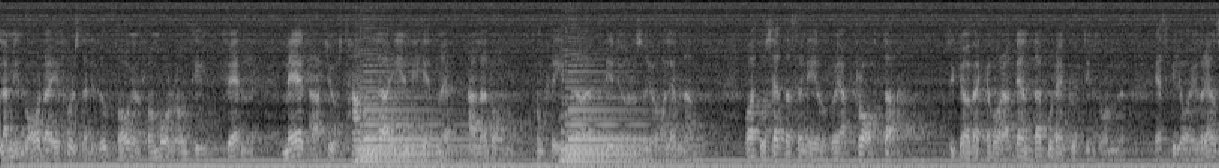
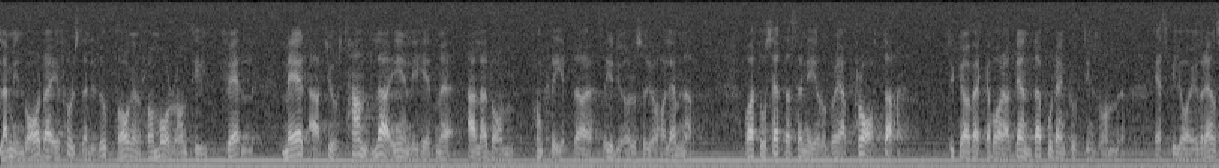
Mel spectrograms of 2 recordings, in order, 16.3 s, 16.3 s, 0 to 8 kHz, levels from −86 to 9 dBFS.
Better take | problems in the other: second | background sound (Acoustic guitar / Strum); 2 dB above the speech // room echo; dies away in 2.4 s

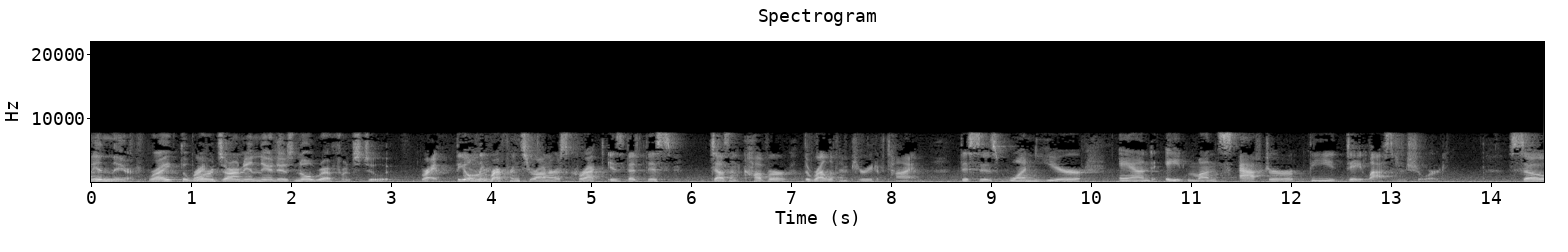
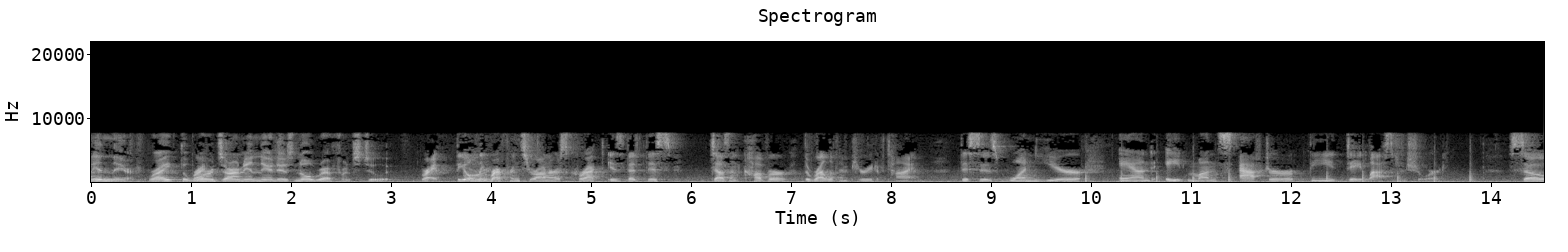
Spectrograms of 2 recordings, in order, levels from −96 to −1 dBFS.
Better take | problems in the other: first | background sound (Knock / Wood); 14 dB below the speech

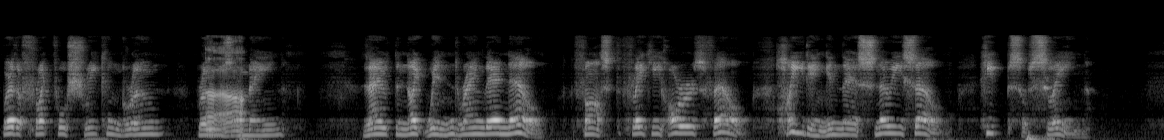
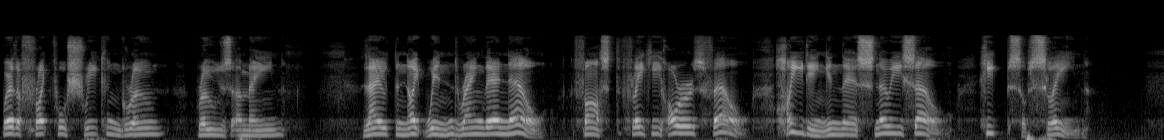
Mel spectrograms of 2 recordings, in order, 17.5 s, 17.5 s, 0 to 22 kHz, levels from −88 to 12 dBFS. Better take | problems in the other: second | background sound (Burping, eructation); 1 dB below the speech // room echo; dies away in 0.3 s

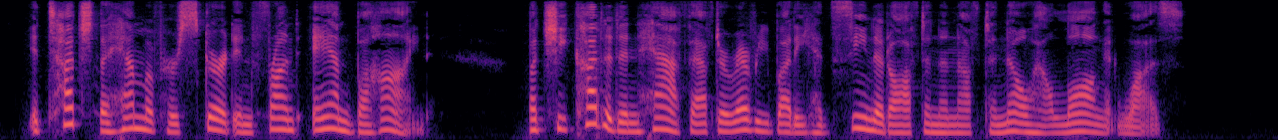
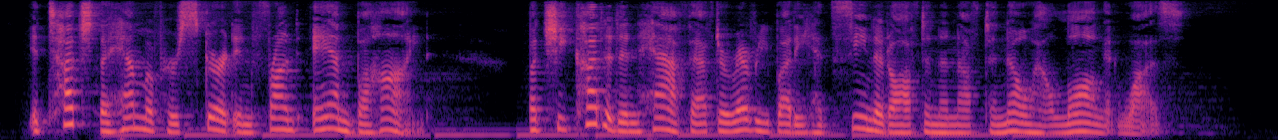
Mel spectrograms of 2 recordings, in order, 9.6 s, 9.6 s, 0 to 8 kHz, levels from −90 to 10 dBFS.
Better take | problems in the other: first | background sound (Bass guitar); 19 dB below the speech // room echo; dies away in 0.5 s

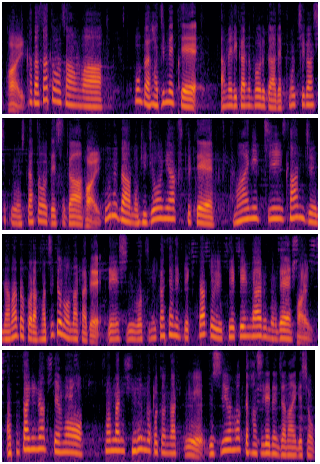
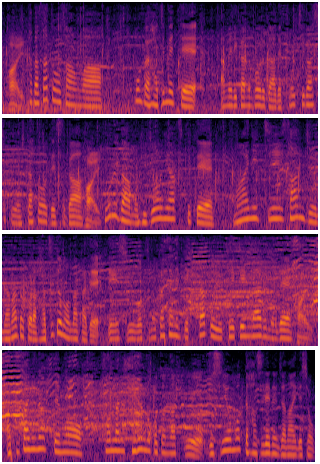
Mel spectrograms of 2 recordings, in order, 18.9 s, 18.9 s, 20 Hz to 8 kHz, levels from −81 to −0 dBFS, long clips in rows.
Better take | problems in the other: second | noise reduction (neural separator model SepFormer DNS4)

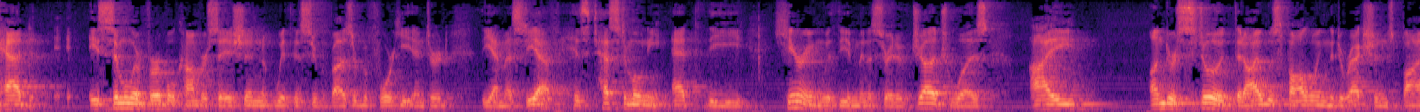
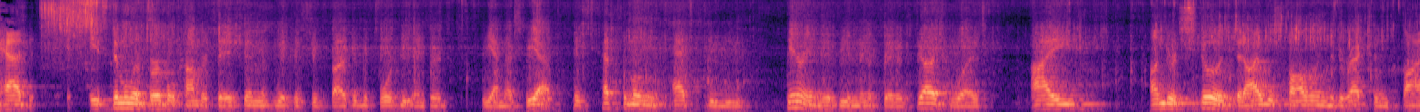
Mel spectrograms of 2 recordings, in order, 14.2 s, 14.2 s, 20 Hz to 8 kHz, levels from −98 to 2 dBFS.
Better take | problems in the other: first | noise reduction (neural mask model RNNoise)

